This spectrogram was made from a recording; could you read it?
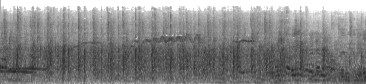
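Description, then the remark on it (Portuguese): An audience breaks into steady, loud applause for a volunteer to be the enxaneta in a three-level human pillar, dense clapping filling the whole stretch, with cheers and a few voices calling out over it. “Vinga, un aplauso, no?”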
